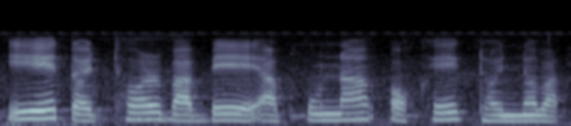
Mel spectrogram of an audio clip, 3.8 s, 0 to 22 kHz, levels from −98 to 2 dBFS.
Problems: none marked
